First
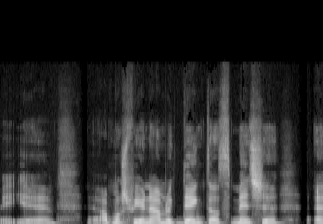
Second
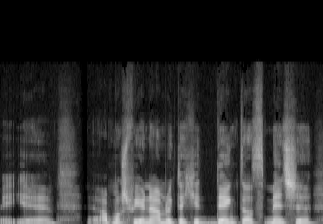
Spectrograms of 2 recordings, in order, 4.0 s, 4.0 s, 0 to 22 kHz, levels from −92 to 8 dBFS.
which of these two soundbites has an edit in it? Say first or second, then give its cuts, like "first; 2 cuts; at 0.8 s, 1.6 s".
first; 1 cut; at 2.2 s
